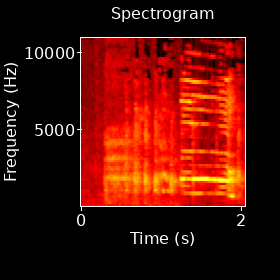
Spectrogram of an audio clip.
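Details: Roosters crowing loudly at a restaurant during a family holiday; a hoarse, harmonic crow with a strained tonal ending in the second half, overlapping nearby voices.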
